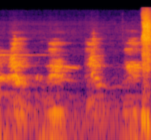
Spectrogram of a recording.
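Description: Three short, quiet vocal sounds from a man at a microphone, about half a second apart, in a pause between sung lines.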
